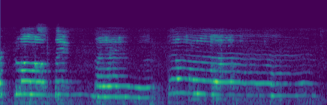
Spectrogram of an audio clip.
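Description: A young girl singing unaccompanied: two short held notes, then a long note that falls slowly in pitch and fades near the end.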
